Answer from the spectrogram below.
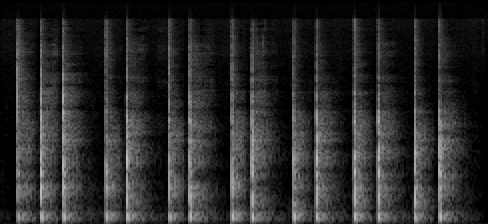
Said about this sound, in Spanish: Caminó hasta donde vivía el ciervo y golpeó la puerta.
